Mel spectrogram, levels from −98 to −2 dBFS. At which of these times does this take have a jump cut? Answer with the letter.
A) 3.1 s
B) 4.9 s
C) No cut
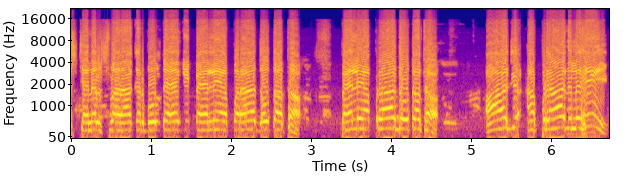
C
